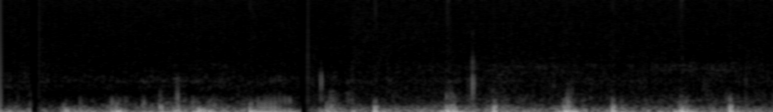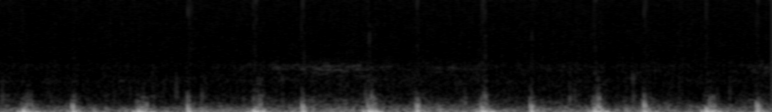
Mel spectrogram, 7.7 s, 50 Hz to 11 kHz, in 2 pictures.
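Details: 35-year-old man recording his own heart while standing, listening over mitral, tricuspid, pulmonary and aortic areas and right ventricle: regular low thumps about 105 a minute with clear normal first and second sounds; normal heart sounds.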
